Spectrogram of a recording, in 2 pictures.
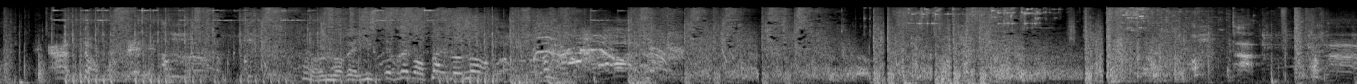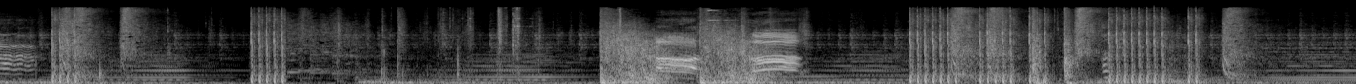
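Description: Film action soundtrack: rapid gunfire with people shouting over dramatic music. About halfway through the shooting thins out, leaving the music with a few loud cries.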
